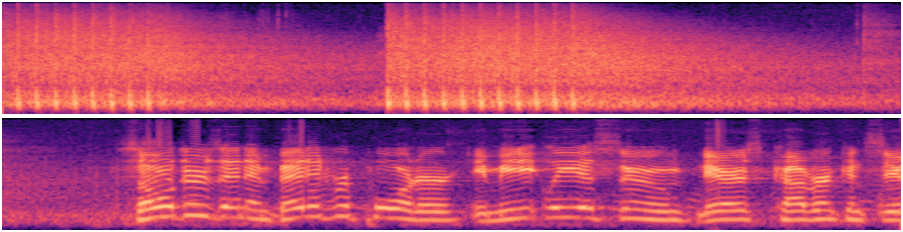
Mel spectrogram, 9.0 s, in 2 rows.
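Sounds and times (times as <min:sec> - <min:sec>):
automatic gunfire during a military training exercise: 0:00.0 - 0:04.6
speech: 0:05.2 - 0:08.9.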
